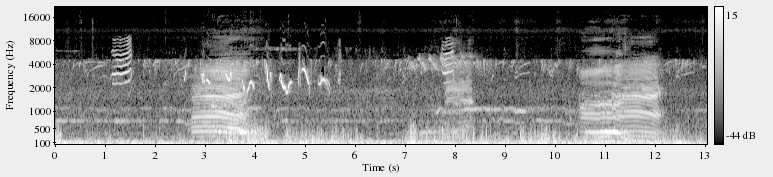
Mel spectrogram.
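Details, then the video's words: A herd of tame cattle eating grass in a muddy green rice field on a sunny morning; three long, wavering moos spaced a few seconds apart, with busy bird twittering and a constant low rumble behind. "Suara Sapi Moo"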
